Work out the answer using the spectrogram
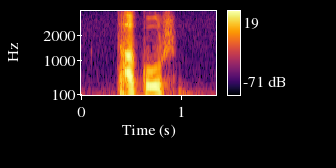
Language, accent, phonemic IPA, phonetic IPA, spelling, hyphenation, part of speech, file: Armenian, Eastern Armenian, /dɑˈkuɾ/, [dɑkúɾ], դակուր, դա‧կուր, noun, Hy-դակուր.ogg
- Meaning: kind of carpenter's tool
